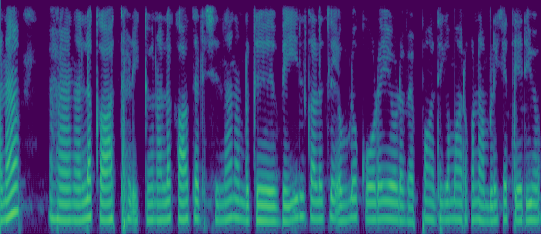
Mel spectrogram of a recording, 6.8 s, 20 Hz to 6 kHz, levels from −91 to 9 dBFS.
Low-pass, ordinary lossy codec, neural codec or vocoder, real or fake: 5.4 kHz; none; none; real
